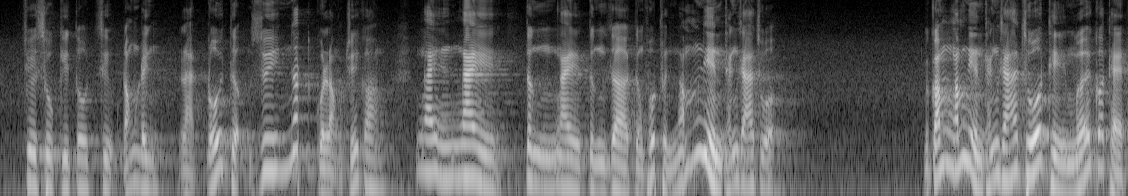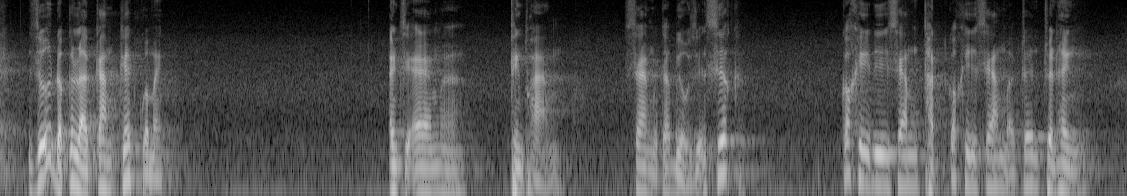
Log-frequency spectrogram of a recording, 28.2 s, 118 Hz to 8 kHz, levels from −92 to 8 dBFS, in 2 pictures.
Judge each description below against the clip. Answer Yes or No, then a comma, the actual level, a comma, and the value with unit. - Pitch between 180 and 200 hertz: No, low, 130 Hz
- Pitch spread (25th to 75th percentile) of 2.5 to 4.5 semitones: No, average, 4.9 semitones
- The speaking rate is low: Yes, slow, 150 wpm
